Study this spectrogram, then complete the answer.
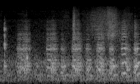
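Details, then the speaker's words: Renault Samsung The New SM6 rear seat being adjusted: quick chirping squeaks about five times a second each time the seat moves, blamed on poor assembly quality; cause suspected, not confirmed. "아까 앞뒤 시트 움직이는데 조작하는데 자꾸 삐걱삐걱 그러고요."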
